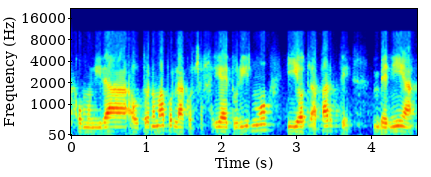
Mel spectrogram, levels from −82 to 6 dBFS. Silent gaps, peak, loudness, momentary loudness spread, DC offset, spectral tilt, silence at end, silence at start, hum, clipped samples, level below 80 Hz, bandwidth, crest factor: none; 0 dBFS; -14 LUFS; 11 LU; under 0.1%; -4 dB/octave; 0 s; 0 s; none; under 0.1%; -48 dBFS; 11 kHz; 14 dB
